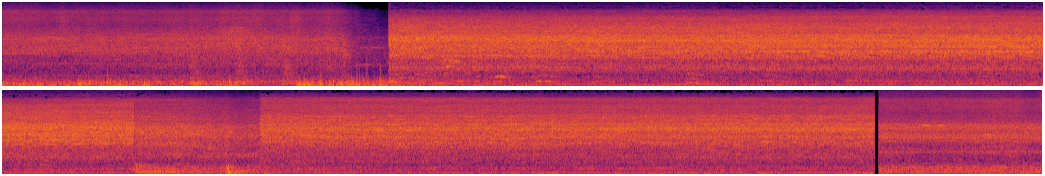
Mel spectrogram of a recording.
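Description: Electric rotary polisher with a foam pad running against a car's painted front panel: a loud, steady hiss that starts suddenly about six seconds in and stops shortly before the end.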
